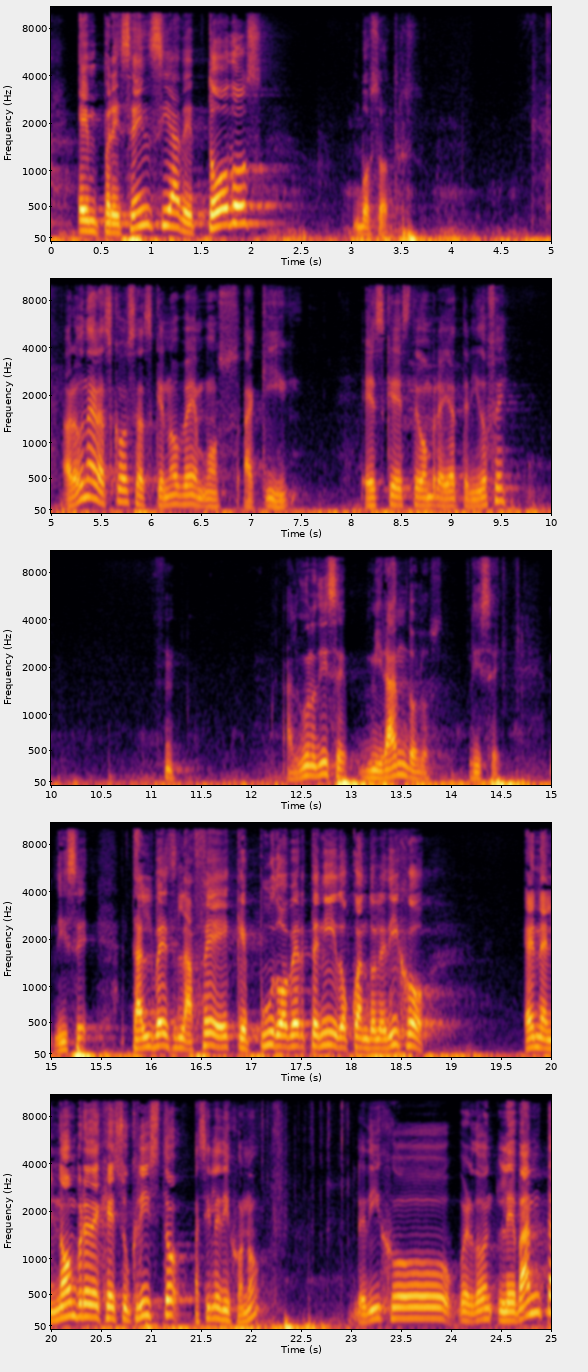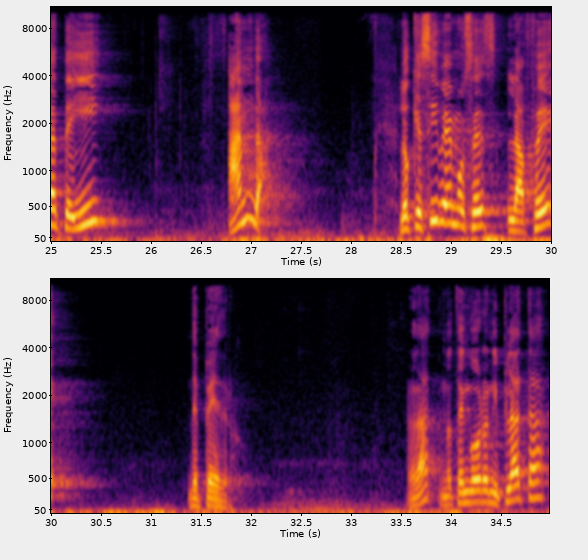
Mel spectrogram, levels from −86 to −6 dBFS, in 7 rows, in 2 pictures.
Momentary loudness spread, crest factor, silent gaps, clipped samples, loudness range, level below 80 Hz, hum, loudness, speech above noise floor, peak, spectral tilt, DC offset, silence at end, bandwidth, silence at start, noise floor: 17 LU; 18 dB; none; under 0.1%; 9 LU; -30 dBFS; none; -18 LUFS; 27 dB; 0 dBFS; -5 dB/octave; under 0.1%; 0 s; 10.5 kHz; 0 s; -43 dBFS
